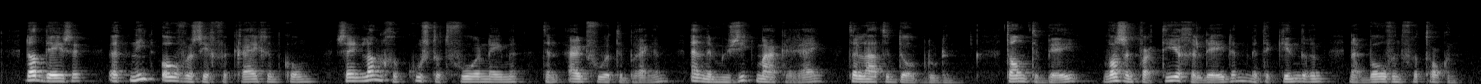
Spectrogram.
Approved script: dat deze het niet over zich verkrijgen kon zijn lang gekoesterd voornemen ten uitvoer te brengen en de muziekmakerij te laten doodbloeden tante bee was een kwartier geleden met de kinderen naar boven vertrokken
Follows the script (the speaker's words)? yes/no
yes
